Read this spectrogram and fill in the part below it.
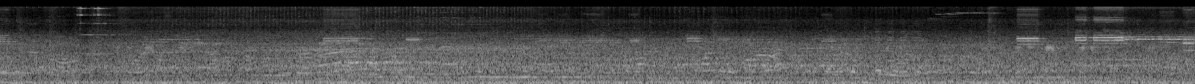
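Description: Crowd chatter from many people fills the street.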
